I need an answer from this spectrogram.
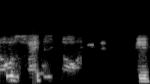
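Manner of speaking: choppy breaking-up phone line; broken-up cell signal. Real, not acted. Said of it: "it sounds like your phone's breaking up real bad".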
